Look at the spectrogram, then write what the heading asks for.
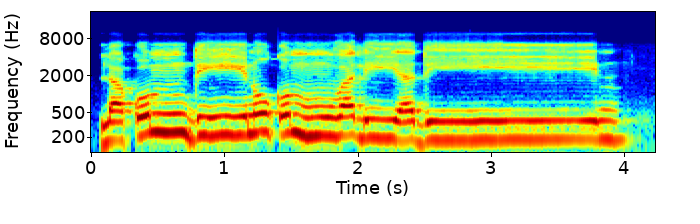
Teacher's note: ان دونوں میم پر غنہ نہیں ہے. لکم دینکم ولی دین، لکم دینکم ولی دین.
